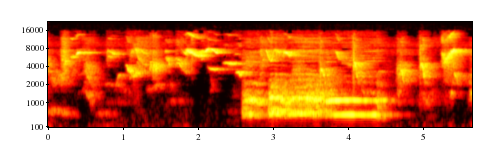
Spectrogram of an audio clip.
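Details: Chinese francolin calling: a loud, harsh, buzzy run of notes holds steady for about two seconds midway. Thin high chirps and whistles from other small birds are scattered through the clip.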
